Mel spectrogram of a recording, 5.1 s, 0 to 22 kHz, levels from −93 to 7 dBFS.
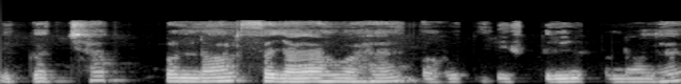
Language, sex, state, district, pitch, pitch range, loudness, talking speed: Hindi, male, Bihar, Jahanabad, 150 Hz, 145-165 Hz, -16 LUFS, 115 wpm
